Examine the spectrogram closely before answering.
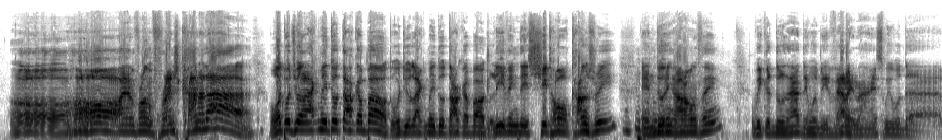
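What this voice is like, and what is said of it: Put-on French Canadian accent. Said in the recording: “Can you do French Canadian? ... this is gonna be really bad.”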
